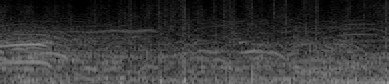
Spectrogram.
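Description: Distant shouted calls from people on an outdoor soccer field, short and overlapping, with a few faint knocks.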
